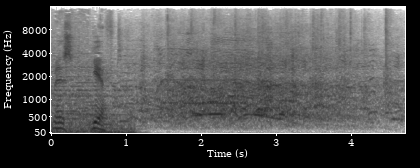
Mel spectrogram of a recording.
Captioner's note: laughter, cheering, and applause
